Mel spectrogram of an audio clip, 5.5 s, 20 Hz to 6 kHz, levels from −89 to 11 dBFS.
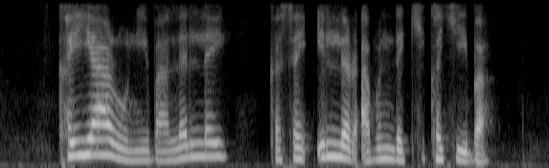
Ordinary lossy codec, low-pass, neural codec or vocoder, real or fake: none; 5.4 kHz; codec, 24 kHz, 6 kbps, HILCodec; fake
